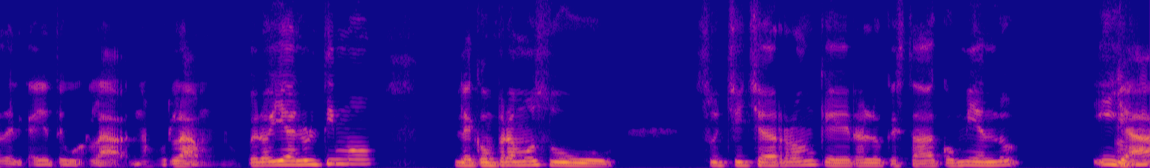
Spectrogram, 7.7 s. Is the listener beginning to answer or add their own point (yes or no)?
no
